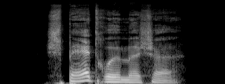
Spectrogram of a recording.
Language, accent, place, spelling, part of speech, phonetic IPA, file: German, Germany, Berlin, spätrömische, adjective, [ˈʃpɛːtˌʁøːmɪʃə], De-spätrömische.ogg
- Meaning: inflection of spätrömisch: 1. strong/mixed nominative/accusative feminine singular 2. strong nominative/accusative plural 3. weak nominative all-gender singular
